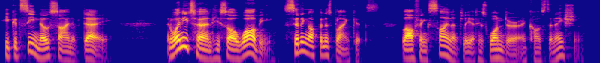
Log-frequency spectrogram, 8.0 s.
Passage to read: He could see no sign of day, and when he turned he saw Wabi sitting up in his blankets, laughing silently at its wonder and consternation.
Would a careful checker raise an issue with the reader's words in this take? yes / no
yes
